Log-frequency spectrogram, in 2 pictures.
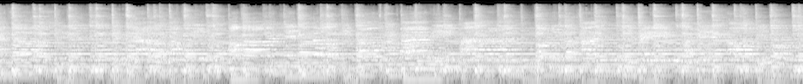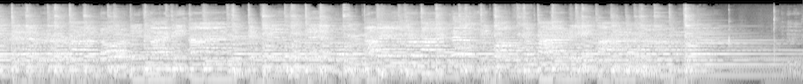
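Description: Live country-gospel music: an acoustic guitar strummed and picked steadily, with a voice singing along.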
